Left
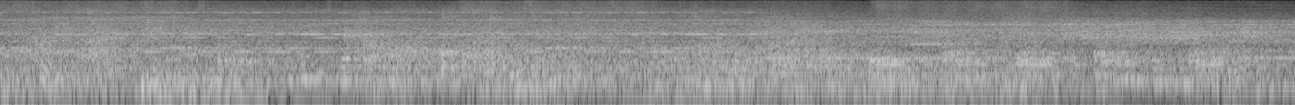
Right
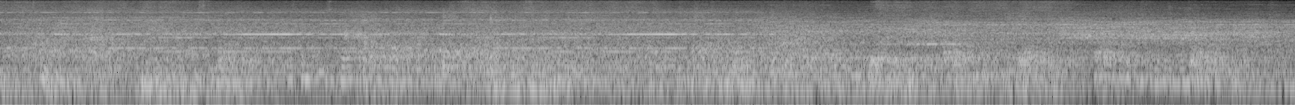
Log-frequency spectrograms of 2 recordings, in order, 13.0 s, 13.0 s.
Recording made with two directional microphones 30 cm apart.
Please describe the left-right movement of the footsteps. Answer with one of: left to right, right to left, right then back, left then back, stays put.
right then back.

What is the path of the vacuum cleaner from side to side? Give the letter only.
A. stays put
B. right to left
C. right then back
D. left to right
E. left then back
A.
